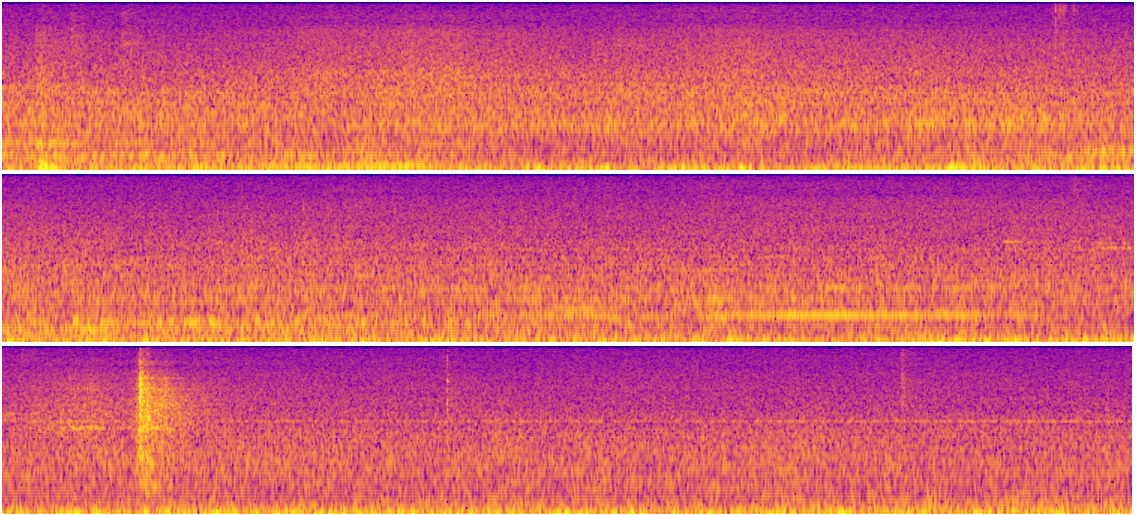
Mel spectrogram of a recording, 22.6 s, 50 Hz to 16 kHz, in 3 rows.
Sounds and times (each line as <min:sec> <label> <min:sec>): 0:00.0 street 0:22.6
0:00.0 train in distance 0:22.6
